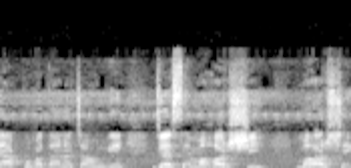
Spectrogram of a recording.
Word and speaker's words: महर्षि: जैसे महर्षि, हम लोग बोलते हैं महर्षि, तो मह ह के बाद अर ध्वनि सुनाई देती है।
